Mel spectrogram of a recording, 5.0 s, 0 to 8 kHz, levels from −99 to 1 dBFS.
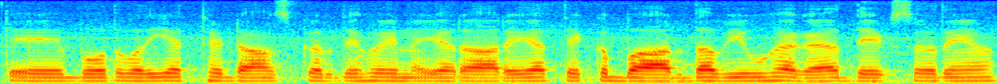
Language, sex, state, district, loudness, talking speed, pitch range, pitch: Punjabi, male, Punjab, Kapurthala, -16 LUFS, 250 wpm, 120-130 Hz, 125 Hz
